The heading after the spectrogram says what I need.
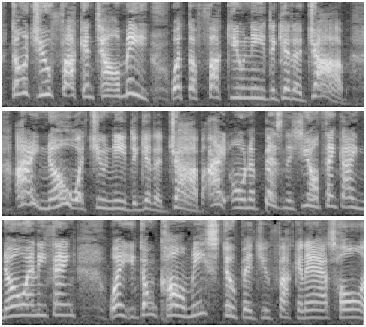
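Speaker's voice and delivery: ex-girlfriend screaming that she knows about jobs, imitated furious yell; imitating her screaming. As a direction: play the ex-girlfriend raging and insulted. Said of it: "this job that you're screaming and yelling at me about".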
